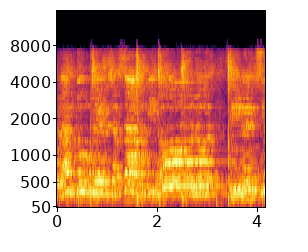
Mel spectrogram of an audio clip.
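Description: A live acoustic band playing a song: several voices singing held notes together over a steadily strummed guitar.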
